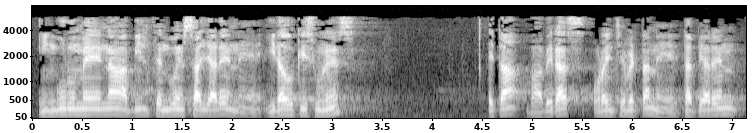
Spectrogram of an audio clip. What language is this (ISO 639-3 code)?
eus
